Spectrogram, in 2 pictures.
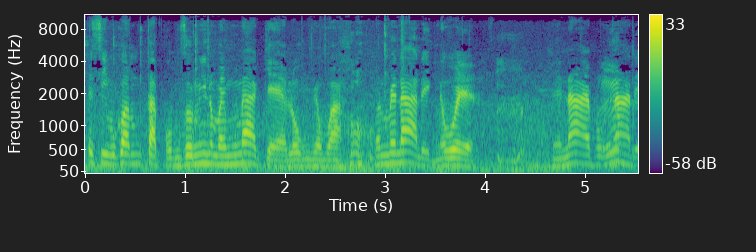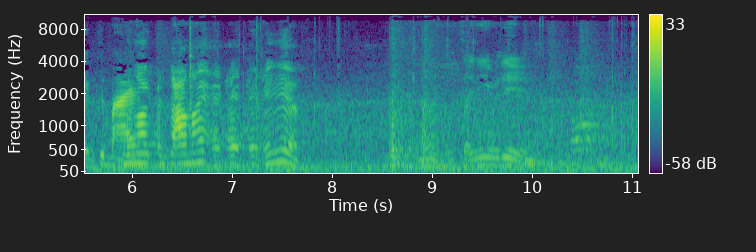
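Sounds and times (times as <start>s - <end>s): street traffic hum: 0.0s - 11.0s
men chatting: 5.2s - 8.0s, 8.6s - 10.8s.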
